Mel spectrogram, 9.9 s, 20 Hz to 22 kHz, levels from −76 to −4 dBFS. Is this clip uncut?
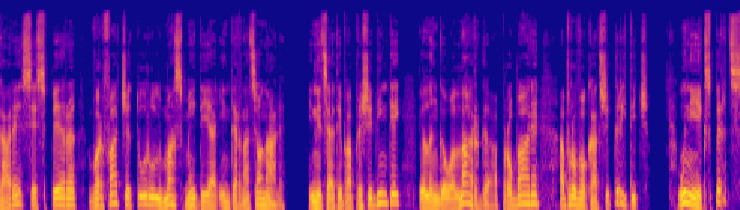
yes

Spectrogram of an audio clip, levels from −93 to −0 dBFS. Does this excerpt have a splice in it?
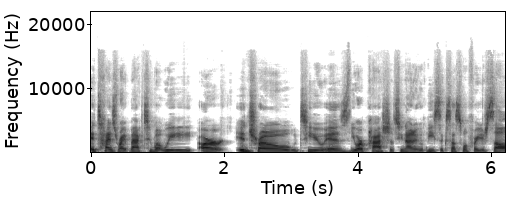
yes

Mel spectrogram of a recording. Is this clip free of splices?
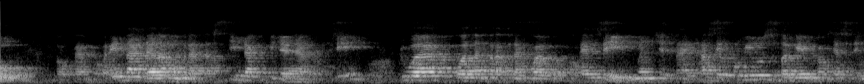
yes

